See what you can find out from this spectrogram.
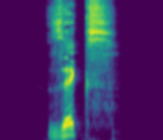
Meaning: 1. six 2. A failing grade in a class or course at school. The grades range from 1 (best) to 6 (worst)
- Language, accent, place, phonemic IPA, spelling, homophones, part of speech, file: German, Germany, Berlin, /zɛks/, Sechs, Sex, noun, De-Sechs.ogg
